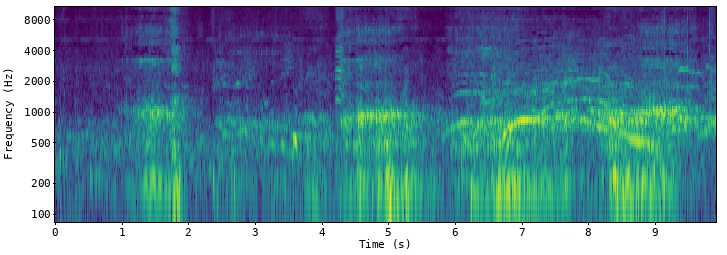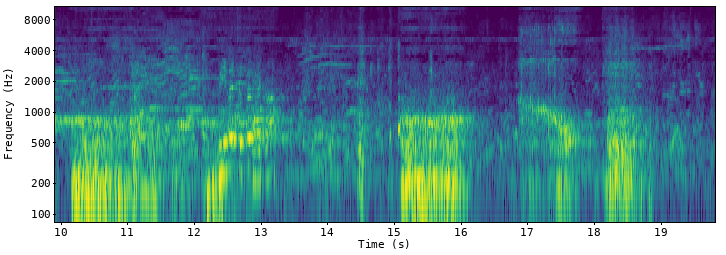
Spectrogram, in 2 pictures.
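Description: A man's voice sings and speaks loudly through loudspeakers.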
